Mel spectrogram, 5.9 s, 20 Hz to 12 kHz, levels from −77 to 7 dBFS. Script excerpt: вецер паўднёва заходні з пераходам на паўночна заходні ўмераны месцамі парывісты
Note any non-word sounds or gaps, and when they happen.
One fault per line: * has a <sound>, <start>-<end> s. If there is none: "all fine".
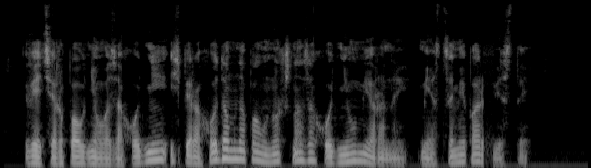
* has a dropout, 4.8-4.9 s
